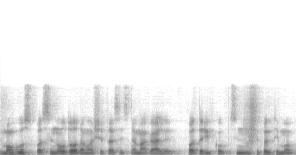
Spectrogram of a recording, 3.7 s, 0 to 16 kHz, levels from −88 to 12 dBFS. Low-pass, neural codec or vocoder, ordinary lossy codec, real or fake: 7.2 kHz; codec, 16 kHz, about 1 kbps, DyCAST, with the encoder's durations; MP3, 96 kbps; fake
